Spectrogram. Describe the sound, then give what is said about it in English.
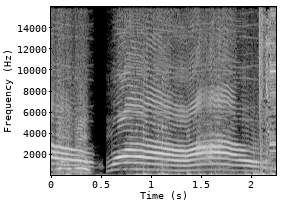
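A cat meows loudly: a short meow followed by a long, drawn-out, wavering yowl, with faint low thumps underneath. “What about a crazy cat with one crazy guy in a studio, though?”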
